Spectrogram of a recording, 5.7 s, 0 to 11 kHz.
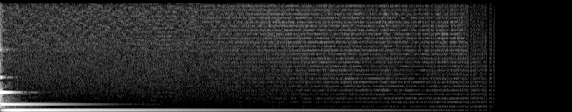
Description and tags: Sample Information:
Instrument: Marimba
Technique: Hit (Standard Mallets)
Dynamic: mf
Note: G3 (MIDI Note 55)
RR Nr.: 1
Mic Pos.: Main/Mids
Sampled hit of a marimba in a concert hall, using a stereo pair of Rode NT1-A's used as mid mics.
marimba, sample, wood, idiophone, percs, mallet, hit, one-shot, pitched-percussion, percussion, organic, instrument, orchestra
